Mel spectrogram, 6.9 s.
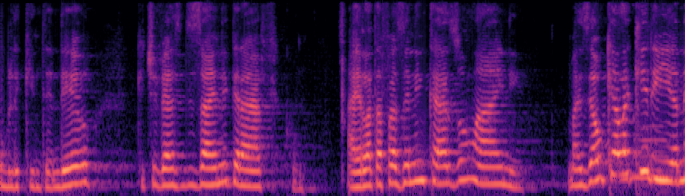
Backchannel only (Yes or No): Yes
